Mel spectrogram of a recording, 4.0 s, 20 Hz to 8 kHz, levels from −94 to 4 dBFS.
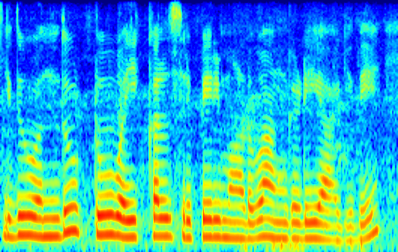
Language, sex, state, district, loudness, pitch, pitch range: Kannada, female, Karnataka, Koppal, -15 LUFS, 205 Hz, 190-220 Hz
